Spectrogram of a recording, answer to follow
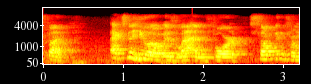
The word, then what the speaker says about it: nihilo: actually means creation ex nihilo. Anyone? I always pronounce words wrong. What's the word? I think it's Nilo or Nilo. I think it's nihilo. You don't say the H.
